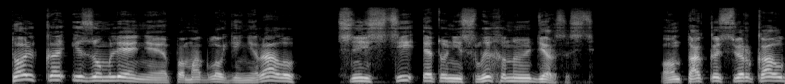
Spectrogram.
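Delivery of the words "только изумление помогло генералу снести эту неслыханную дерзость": plain reading voice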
